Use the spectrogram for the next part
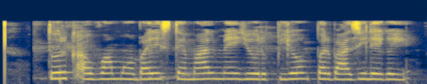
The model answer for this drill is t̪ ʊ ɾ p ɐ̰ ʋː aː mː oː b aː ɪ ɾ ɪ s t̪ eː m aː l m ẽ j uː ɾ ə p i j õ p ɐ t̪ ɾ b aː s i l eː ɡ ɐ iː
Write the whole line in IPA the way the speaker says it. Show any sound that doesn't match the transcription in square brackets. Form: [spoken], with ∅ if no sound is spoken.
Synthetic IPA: t̪ ʊ ɾ [k] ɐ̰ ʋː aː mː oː b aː ɪ [l] ɪ s t̪ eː m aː l m ẽ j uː ɾ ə p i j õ p ɐ [∅] ɾ b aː [z] i l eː ɡ ɐ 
